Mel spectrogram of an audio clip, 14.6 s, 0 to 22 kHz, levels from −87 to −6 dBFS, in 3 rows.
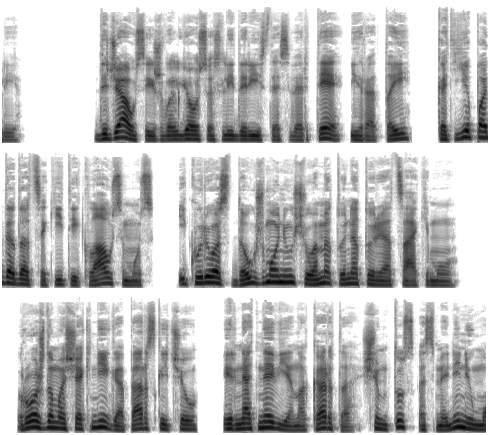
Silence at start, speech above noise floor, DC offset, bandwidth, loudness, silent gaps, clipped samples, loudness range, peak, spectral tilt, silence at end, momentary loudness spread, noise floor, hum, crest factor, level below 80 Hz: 0 s; over 74 dB; under 0.1%; 17 kHz; -17 LUFS; 0.24-0.91 s, 4.09-4.35 s, 6.38-6.60 s, 9.47-9.87 s, 11.67-11.92 s; under 0.1%; 2 LU; 0 dBFS; -5.5 dB/octave; 0 s; 9 LU; under -90 dBFS; none; 16 dB; -58 dBFS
